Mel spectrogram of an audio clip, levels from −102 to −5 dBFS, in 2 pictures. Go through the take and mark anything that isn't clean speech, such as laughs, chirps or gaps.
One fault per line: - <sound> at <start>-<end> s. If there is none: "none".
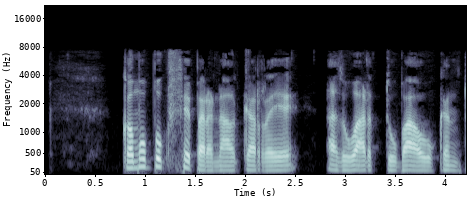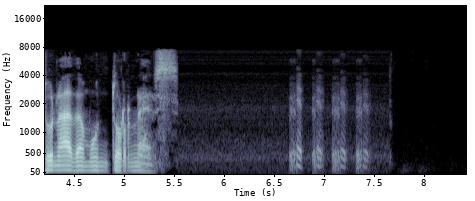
- laugh at 6.6-7.5 s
